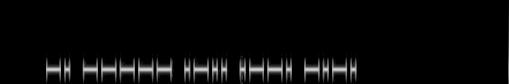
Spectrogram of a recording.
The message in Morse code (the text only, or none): N0LPC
